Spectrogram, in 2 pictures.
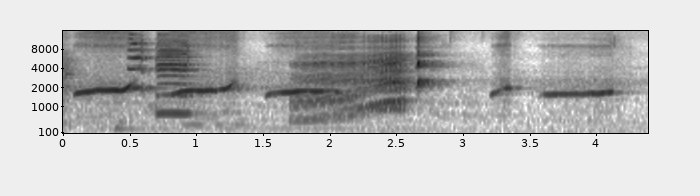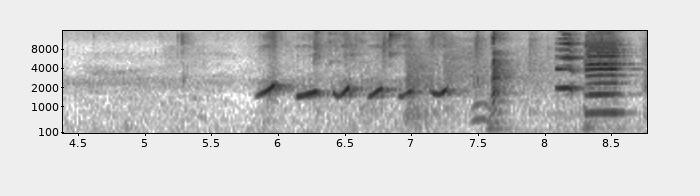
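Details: Pet parrot whistling a short rising note and a level note, then a harsh screech, then a quick series of five or six short whistled upslurs with a few clicks and a final squawk, indoors.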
